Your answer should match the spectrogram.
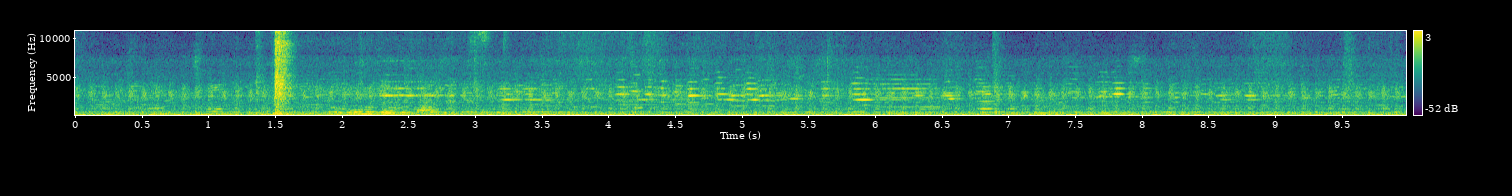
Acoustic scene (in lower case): bus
